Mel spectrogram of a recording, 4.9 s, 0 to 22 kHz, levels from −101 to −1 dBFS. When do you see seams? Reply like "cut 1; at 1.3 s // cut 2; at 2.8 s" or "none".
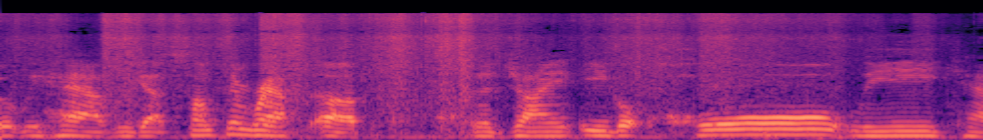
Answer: none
